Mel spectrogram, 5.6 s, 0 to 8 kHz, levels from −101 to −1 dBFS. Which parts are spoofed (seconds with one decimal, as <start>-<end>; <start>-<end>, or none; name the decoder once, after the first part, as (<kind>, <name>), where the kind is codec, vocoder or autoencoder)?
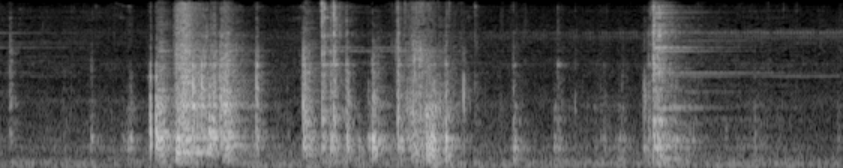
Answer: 0.0-5.6 (vocoder, Vocos)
